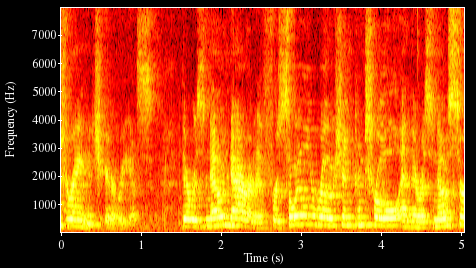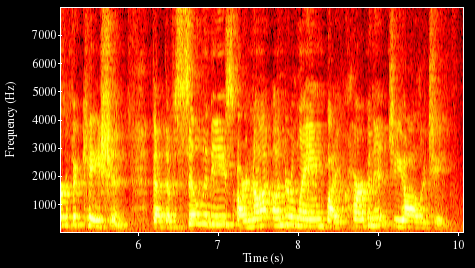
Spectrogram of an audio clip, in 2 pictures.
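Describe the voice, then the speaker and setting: Amid noticeable background noise and audible room echo, a woman with a high pitch speaks at a moderate pace with ordinary pitch variation. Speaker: resident speaking at public comment. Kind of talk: public comment at council meeting. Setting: council meeting hall. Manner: formal.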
